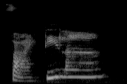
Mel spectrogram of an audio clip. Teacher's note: The la, high tone la, is what you will use if you want to put a bit of a command, a request, or a suggestion tone into your voice.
